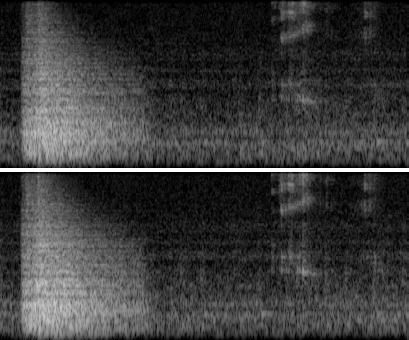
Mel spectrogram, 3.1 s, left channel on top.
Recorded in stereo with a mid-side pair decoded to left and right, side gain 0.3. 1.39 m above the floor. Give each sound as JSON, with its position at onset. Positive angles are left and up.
{"t": 0.2, "sound": "a gunshot", "azimuth_deg": -65, "distance_m": 2.5}
{"t": 2.0, "sound": "chewing", "azimuth_deg": -65, "distance_m": 4.0}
